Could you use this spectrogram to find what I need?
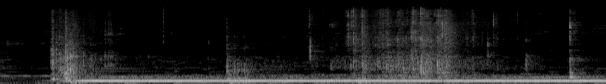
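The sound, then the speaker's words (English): A bowl covered in beeswax wrap goes into a freezer, with a thunk, then light crinkling and handling noises over a loud, steady low hum that starts just after the thunk. “cover my bowl with my beeswax wrap and stick it in my freezer”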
